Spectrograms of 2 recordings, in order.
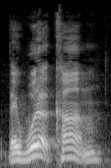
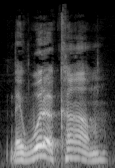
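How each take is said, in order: First: Would have is blended into woulda. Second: Would have is blended into woulda.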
